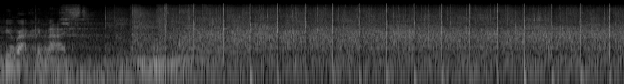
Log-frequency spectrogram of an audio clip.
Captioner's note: applause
